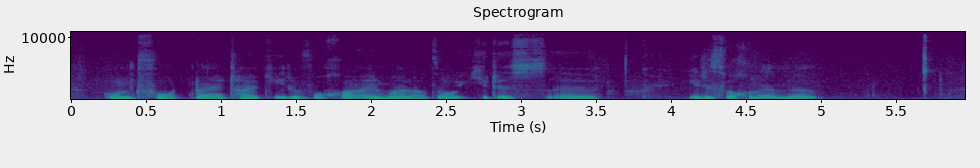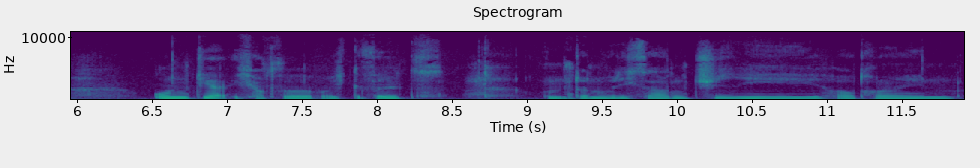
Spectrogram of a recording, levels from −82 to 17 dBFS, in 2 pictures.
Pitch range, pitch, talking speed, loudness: 210-230 Hz, 220 Hz, 125 wpm, -34 LUFS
